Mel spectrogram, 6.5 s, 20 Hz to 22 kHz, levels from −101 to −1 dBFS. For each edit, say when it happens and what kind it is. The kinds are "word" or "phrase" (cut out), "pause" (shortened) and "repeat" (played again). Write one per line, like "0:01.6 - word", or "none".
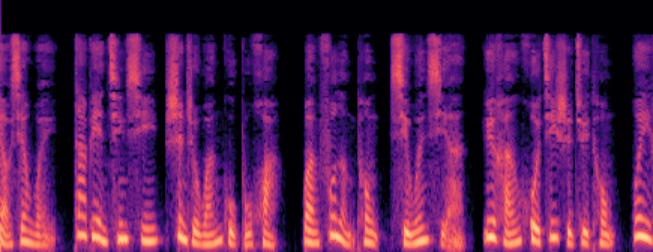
0:04.7 - pause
